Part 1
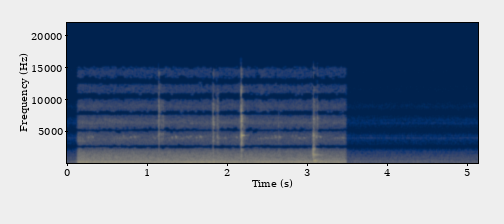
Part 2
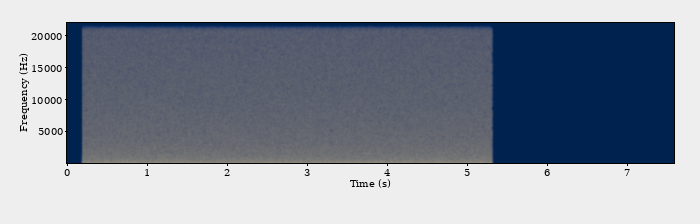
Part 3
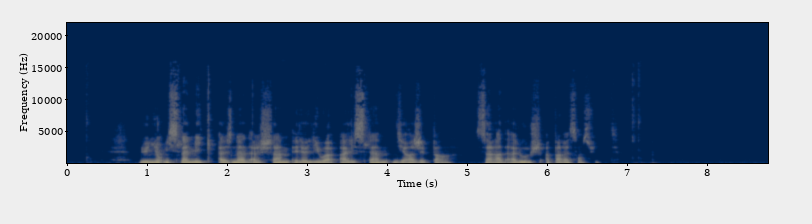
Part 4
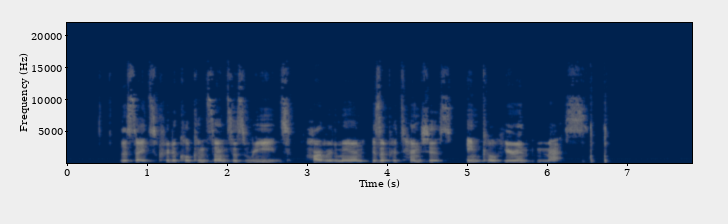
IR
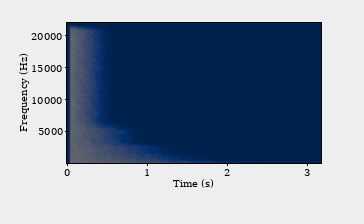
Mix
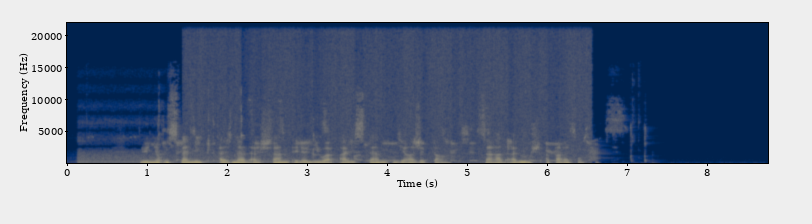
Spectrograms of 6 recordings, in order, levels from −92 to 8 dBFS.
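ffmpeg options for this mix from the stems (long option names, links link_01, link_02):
-filter_complex "[0:a]volume=-12dB[link_01];[1:a]highshelf=frequency=5800:gain=7.5,alimiter=level_in=3dB:limit=-24dB:level=0:latency=1,volume=-3dB,adelay=1250,volume=-7dB[link_02];[2:a]volume=3dB[link_03];[3:a]flanger=delay=4.5:depth=8.5:regen=-90:speed=0.23:shape=sinusoidal,adelay=500,volume=-2dB[link_04];[link_01][link_02][link_04]amix=inputs=3:normalize=0,lowshelf=frequency=160:gain=-10,acompressor=threshold=-39dB:ratio=6,volume=0dB[link_05];[link_03][link_05]amix=inputs=2:normalize=0"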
